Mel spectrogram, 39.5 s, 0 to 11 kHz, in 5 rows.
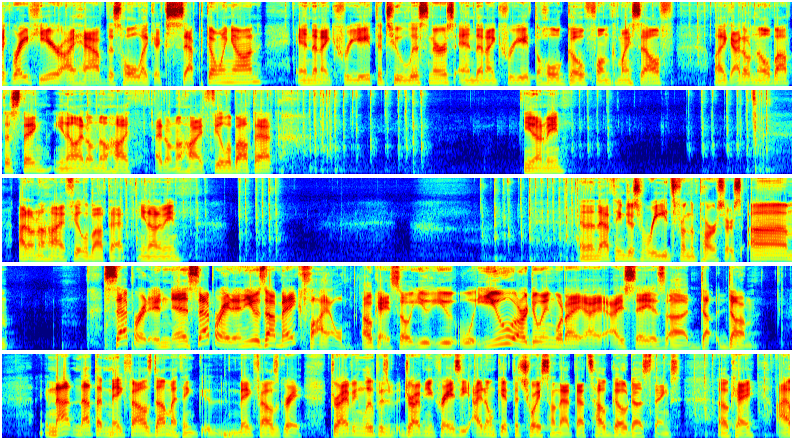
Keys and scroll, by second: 0.0-11.5 typing, 7.9 ctrl+d, 11.8 ctrl+d, 13.3-18.8 typing, 16.5 ctrl+c, 20.6 ctrl+o, 20.7-21.8 typing, 38.0 ctrl+c, 38.0-39.4 typing, 38.8 Tab, 39.1 ctrl+c, 39.2 ctrl+c.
